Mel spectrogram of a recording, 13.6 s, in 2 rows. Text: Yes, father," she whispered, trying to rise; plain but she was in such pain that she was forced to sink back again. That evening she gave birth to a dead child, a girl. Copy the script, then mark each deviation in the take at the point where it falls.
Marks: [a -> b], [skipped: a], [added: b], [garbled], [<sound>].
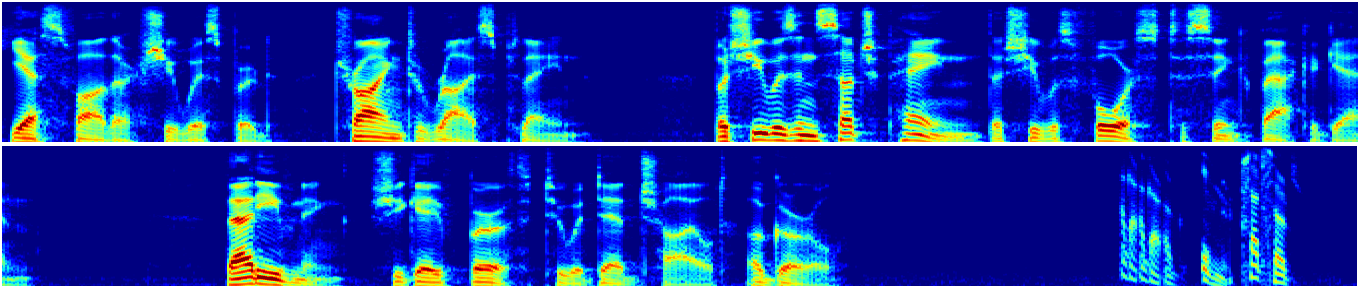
Yes, father," she whispered, trying to rise; plain but she was in such pain that she was forced to sink back again. That evening she gave birth to a dead child, a girl. [chirp]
